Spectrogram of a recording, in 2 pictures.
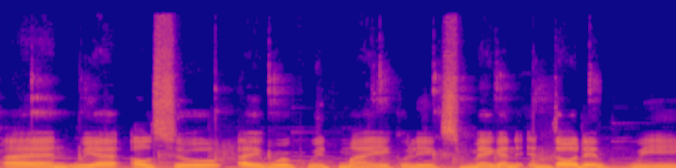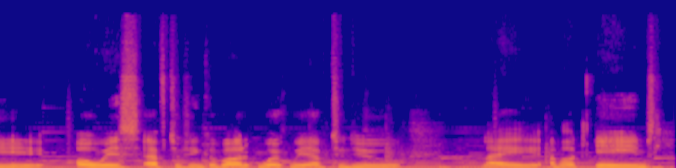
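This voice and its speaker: Italian volunteer in his twenties, lowish voice, earnest testimonial over faint music. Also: flat delivery, a little slow, darkish tone. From Italy. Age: 20s. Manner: earnest, simple phrasing in non-native English. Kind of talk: interview testimonial.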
